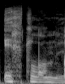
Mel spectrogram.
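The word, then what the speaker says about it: Ixtlán: Ja, volgens mij spreek je in het Spaans de X als, uit als een G, hè? dus Ixtlan.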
